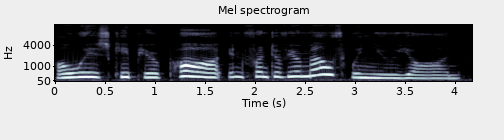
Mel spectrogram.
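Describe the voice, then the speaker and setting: A woman's voice: sits high, animated, takes it slowly, dry recording, clean studio sound, voice pushed up. A woman voicing a fat old male owl who hoots and scolds. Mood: scolding. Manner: hooting, scolding.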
